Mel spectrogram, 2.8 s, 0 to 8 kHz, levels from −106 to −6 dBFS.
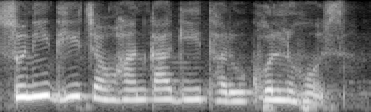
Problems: none marked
